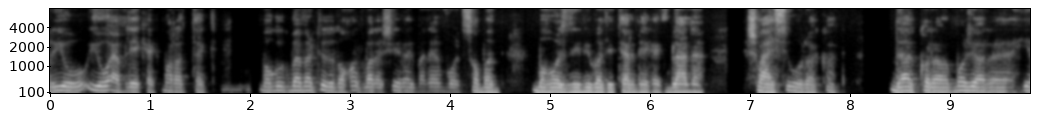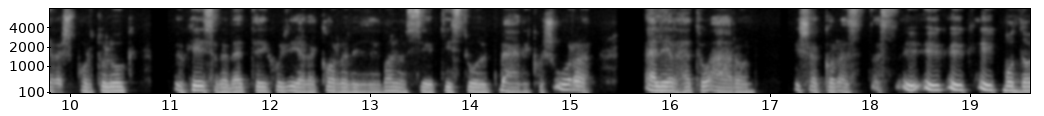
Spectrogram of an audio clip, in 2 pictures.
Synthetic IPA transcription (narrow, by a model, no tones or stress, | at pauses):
rjoːjoːɛmleːkɛkmɒɾɒt̪ːɛkmɒɡuɡbɒmɛrt̪ːud̪od̪ɒɦɒt̪ʋɒnɒʃeːvɛɡ̚bɛnːɛɱvo̞lt̪sɒbɒd̪ | bɒɦo̞zniɲuɡɒt̪it̪ɛrmeːkɛɡblaːnɛ | ʃʋaːj̪suuɾɒkɒt̪ | d̪ɛɒkːoɾɒmɒɟɒrɦiːɾɛʃpo̞rt̪uloːk | øːkeːsɛɾɛvɛt̪ːeːkho̞ɟiɛnɛkkornɛvenizɛɟnɒɟo̞nseːp̚t̪ist̪ult̪mɛhɒnikuʃuːɾɒ | ɛleːrɦɛt̪øːaːɾo̞n | eːʃɒkːo̞ɾɛst̪ɛst̪øːʔøːkøːkøːk̚mo̞nd̪o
